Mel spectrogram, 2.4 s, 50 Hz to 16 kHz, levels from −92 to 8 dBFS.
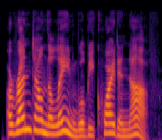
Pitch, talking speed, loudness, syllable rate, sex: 230 Hz, 220 wpm, -18 LUFS, 5.3 syllables/s, female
